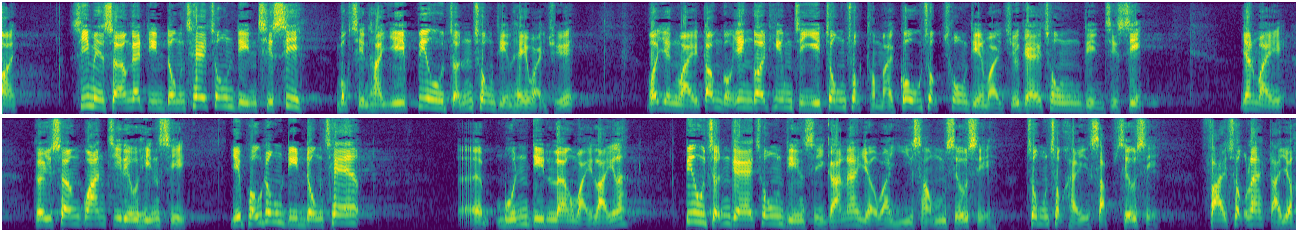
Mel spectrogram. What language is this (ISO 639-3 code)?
yue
